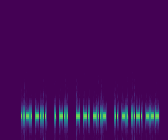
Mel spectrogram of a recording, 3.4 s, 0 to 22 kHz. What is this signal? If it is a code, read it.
Morse code, heard as a keyed tone, about 47 wpm, 700 Hz. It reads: FB ED TNX INFO
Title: K1USN SST QSO Practice 50wpm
